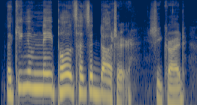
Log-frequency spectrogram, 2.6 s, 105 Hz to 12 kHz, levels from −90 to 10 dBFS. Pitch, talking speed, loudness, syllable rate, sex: 180 Hz, 205 wpm, -17 LUFS, 5.1 syllables/s, male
